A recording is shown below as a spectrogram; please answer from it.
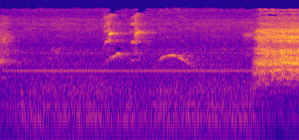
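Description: A cockatoo's loud, harsh scream starts near the end, part of its evening display, after a quieter stretch with a few short high chirps about a second in.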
